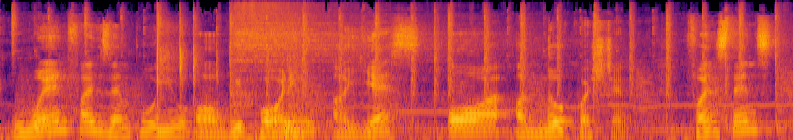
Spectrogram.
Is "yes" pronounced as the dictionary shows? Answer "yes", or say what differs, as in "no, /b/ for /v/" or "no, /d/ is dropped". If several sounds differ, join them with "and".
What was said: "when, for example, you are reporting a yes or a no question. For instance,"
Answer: yes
